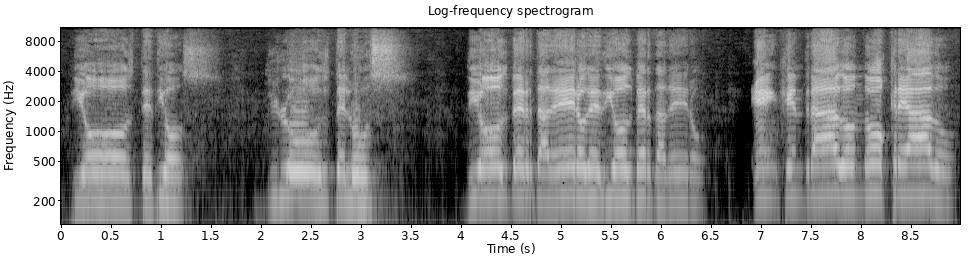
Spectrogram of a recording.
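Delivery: loud, very slow, measured proclamation; creed recitation. Real, not acted. Priest leading the faithful in the creed, slow loud recitation. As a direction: lead the congregation phrase by phrase.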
